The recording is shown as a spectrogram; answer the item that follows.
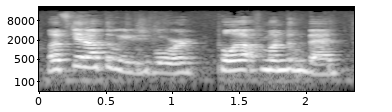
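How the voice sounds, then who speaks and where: A woman with a slightly high voice chats playfully as she makes up a story for her channel. She sounds halting and silly. The room is echoey, with faint noise behind her. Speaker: co-host of a YouTube channel. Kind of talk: casual improvised storytelling chat. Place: indoors, in a room set up for filming. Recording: roomy, distant mic, faint noise.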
